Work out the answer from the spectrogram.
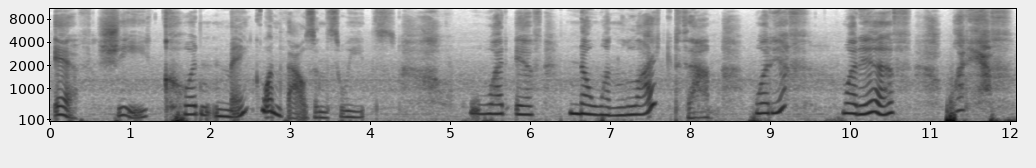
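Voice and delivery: slow worried questions rising to a loud high cry; building panic. Acted. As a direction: let the worry spiral up into panic. Worried character thoughts, mounting.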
